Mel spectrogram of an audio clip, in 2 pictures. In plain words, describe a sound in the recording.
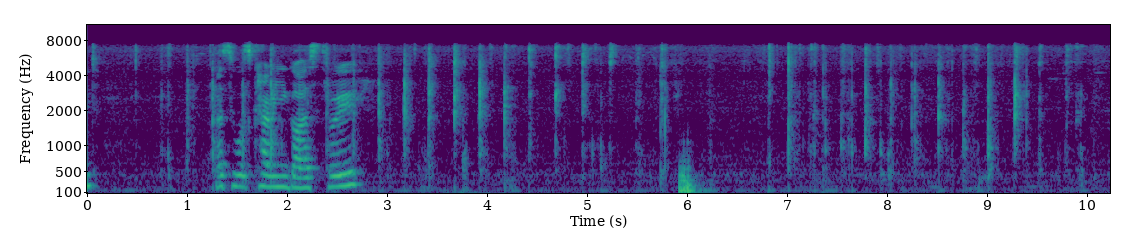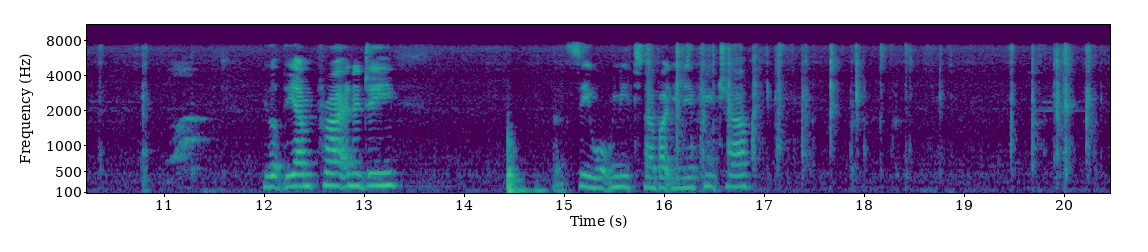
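Cards are shuffled and flicked with quick soft clicks.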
